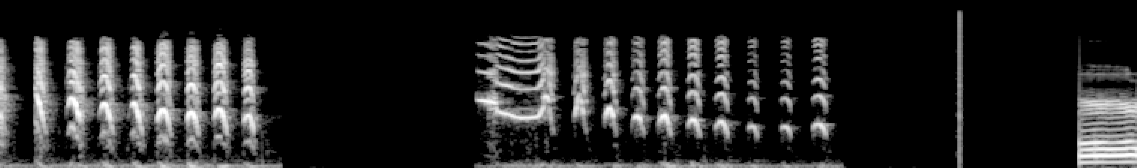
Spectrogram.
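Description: Ground squirrel alarm calls: two bouts of rapid, high chirps. Each bout opens with a longer downward-sliding note and is followed by about eight to ten short chirps in quick succession.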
